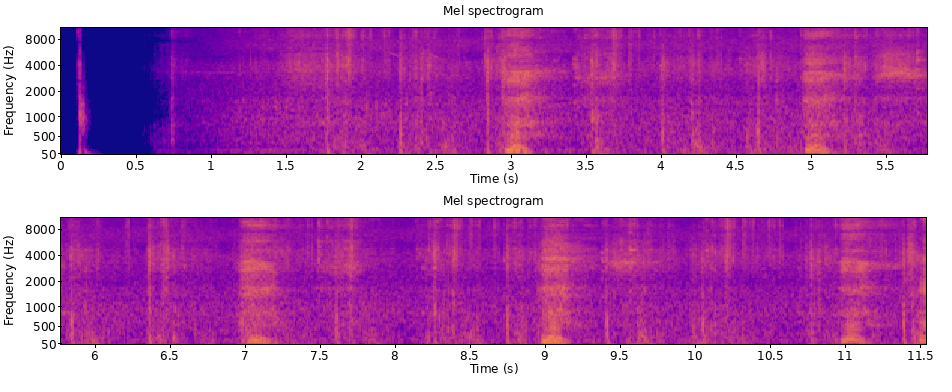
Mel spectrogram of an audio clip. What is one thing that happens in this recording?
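Hands haul on a creaking rope in a steady rhythm.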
